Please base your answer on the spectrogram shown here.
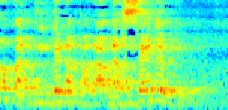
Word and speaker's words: célebre: Pues la palabra célebre lleva tilde en la E, en la antepenúltima sílaba es esdrújula.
